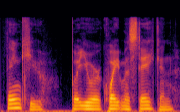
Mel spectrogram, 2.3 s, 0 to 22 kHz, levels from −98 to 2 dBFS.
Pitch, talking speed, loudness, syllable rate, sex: 115 Hz, 185 wpm, -18 LUFS, 6.2 syllables/s, male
